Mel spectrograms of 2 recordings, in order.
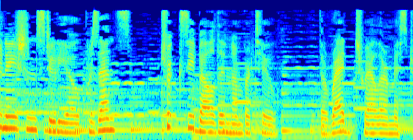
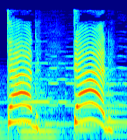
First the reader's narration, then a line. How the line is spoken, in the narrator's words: she shouted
